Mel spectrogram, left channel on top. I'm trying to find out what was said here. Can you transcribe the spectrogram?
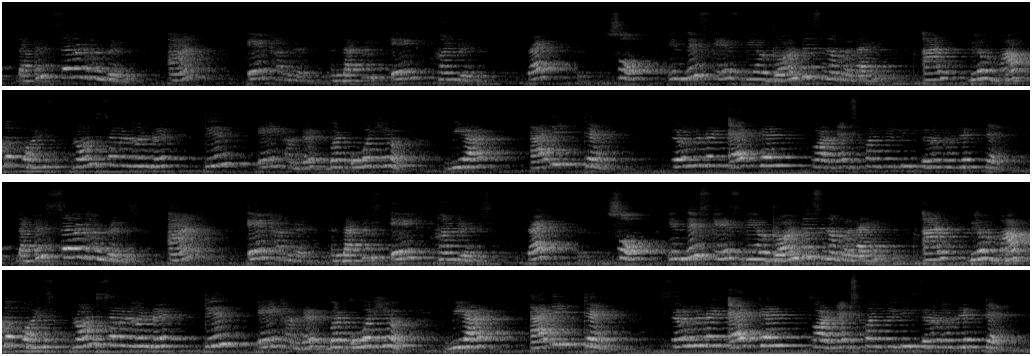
that is 700s, and 800, and that is 800s, right? So in this case we have drawn this number line and we have marked the points from 700 till 800, but over here we are adding 10. 700 add 10, so our next point will be 710.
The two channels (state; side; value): quieter; left; 5.0 dB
